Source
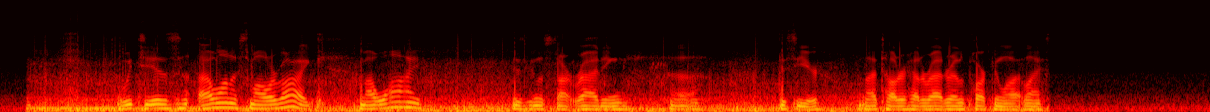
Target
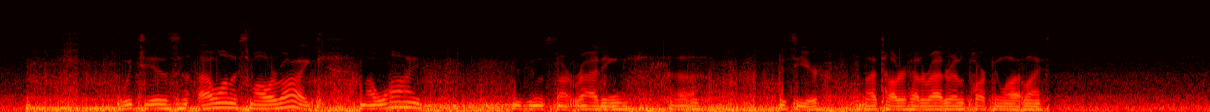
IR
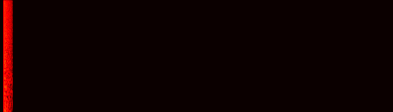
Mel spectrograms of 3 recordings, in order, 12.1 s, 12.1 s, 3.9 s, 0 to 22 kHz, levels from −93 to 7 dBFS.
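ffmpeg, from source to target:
-filter_complex "[0:a]asplit=3[link_01][link_02][link_03];[link_01]afade=type=out:start_time=3.61:duration=0.02[link_04];[link_02]equalizer=frequency=250:width_type=o:width=0.54:gain=10,afade=type=in:start_time=3.61:duration=0.02,afade=type=out:start_time=5.86:duration=0.02[link_05];[link_03]afade=type=in:start_time=5.86:duration=0.02[link_06];[link_04][link_05][link_06]amix=inputs=3:normalize=0,acompressor=threshold=-39dB:ratio=12,alimiter=level_in=12.5dB:limit=-24dB:level=0:latency=1:release=328,volume=-12.5dB,volume=7dB"

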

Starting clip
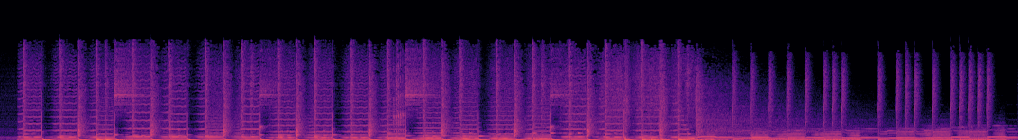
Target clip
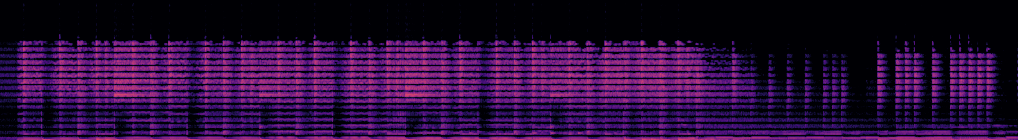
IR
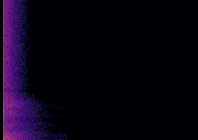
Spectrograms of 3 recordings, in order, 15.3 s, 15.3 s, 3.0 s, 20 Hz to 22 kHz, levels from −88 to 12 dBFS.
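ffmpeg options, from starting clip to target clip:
-filter_complex "[0:a]asettb=1/sr,asplit=3[link_01][link_02][link_03];[link_01]atrim=end=11.254[link_04];[link_02]atrim=start=11.25:end=12.99,asetpts=PTS-STARTPTS,afade=type=in:duration=0.004:curve=qsin,afade=type=out:start_time=1.736:duration=0.004:curve=qsin,acrossover=split=390 6000:gain=0.0708 1 0.0631[link_05][link_06][link_07];[link_05][link_06][link_07]amix=inputs=3:normalize=0[link_08];[link_03]atrim=start=12.986[link_09];[link_04][link_08]acrossfade=duration=0.004:curve1=hsin:curve2=qsin[link_10];[link_10][link_09]acrossfade=duration=0.004:curve1=qsin:curve2=hsin,aexciter=amount=13.2:drive=3.9:freq=6700,afftfilt=real='re*eq(mod(floor(b*sr/1024/500),2),0)':imag='im*eq(mod(floor(b*sr/1024/500),2),0)':win_size=1024:overlap=0.75,volume=-8.5dB"

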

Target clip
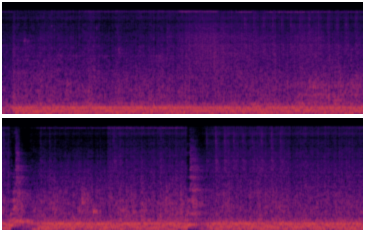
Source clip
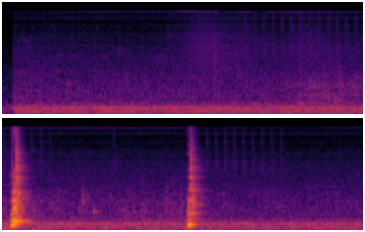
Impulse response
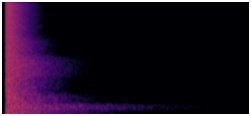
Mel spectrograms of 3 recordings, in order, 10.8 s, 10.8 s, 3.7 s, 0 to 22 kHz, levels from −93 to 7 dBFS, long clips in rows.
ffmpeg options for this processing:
-filter_complex "[0:a]acompressor=threshold=-42dB:ratio=8,alimiter=level_in=19.5dB:limit=-24dB:level=0:latency=1:release=13,volume=-19.5dB,asettb=1/sr,asplit=3[link_01][link_02][link_03];[link_01]atrim=end=5.674[link_04];[link_02]atrim=start=5.67:end=6.99,asetpts=PTS-STARTPTS,afade=type=in:duration=0.004:curve=qsin,afade=type=out:start_time=1.316:duration=0.004:curve=qsin,bass=frequency=250:gain=1,treble=frequency=4000:gain=-6[link_05];[link_03]atrim=start=6.986[link_06];[link_04][link_05]acrossfade=duration=0.004:curve1=hsin:curve2=qsin[link_07];[link_07][link_06]acrossfade=duration=0.004:curve1=qsin:curve2=hsin,volume=11.5dB"

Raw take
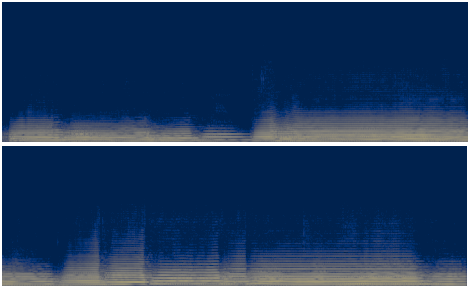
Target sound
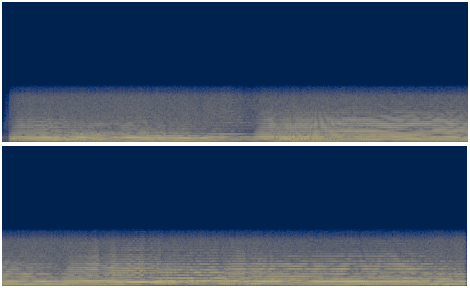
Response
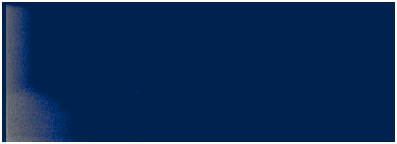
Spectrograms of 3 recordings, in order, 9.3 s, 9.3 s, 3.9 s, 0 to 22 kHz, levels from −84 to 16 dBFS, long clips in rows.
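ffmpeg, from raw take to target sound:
-filter_complex "[0:a]aeval=exprs='sgn(val(0))*max(abs(val(0))-0.00335,0)':channel_layout=same,aexciter=amount=4.5:drive=6.6:freq=2400,aresample=16000,aresample=44100,acompressor=threshold=-22dB:ratio=6,equalizer=frequency=660:width=0.74:gain=8.5,bandreject=frequency=49.9:width_type=h:width=4,bandreject=frequency=99.8:width_type=h:width=4,bandreject=frequency=149.7:width_type=h:width=4,bandreject=frequency=199.6:width_type=h:width=4,bandreject=frequency=249.5:width_type=h:width=4,bandreject=frequency=299.4:width_type=h:width=4,bandreject=frequency=349.3:width_type=h:width=4,bandreject=frequency=399.2:width_type=h:width=4,bandreject=frequency=449.1:width_type=h:width=4,bandreject=frequency=499:width_type=h:width=4,bandreject=frequency=548.9:width_type=h:width=4,bandreject=frequency=598.8:width_type=h:width=4,bandreject=frequency=648.7:width_type=h:width=4,bandreject=frequency=698.6:width_type=h:width=4,bandreject=frequency=748.5:width_type=h:width=4,bandreject=frequency=798.4:width_type=h:width=4,bandreject=frequency=848.3:width_type=h:width=4,bandreject=frequency=898.2:width_type=h:width=4,bandreject=frequency=948.1:width_type=h:width=4,bandreject=frequency=998:width_type=h:width=4,bandreject=frequency=1047.9:width_type=h:width=4,bandreject=frequency=1097.8:width_type=h:width=4,bandreject=frequency=1147.7:width_type=h:width=4,bandreject=frequency=1197.6:width_type=h:width=4,bandreject=frequency=1247.5:width_type=h:width=4,bandreject=frequency=1297.4:width_type=h:width=4,bandreject=frequency=1347.3:width_type=h:width=4,bandreject=frequency=1397.2:width_type=h:width=4,bandreject=frequency=1447.1:width_type=h:width=4,bandreject=frequency=1497:width_type=h:width=4,bandreject=frequency=1546.9:width_type=h:width=4,bandreject=frequency=1596.8:width_type=h:width=4,bandreject=frequency=1646.7:width_type=h:width=4,bandreject=frequency=1696.6:width_type=h:width=4,bandreject=frequency=1746.5:width_type=h:width=4,bandreject=frequency=1796.4:width_type=h:width=4,bandreject=frequency=1846.3:width_type=h:width=4,bandreject=frequency=1896.2:width_type=h:width=4,asplit=2[link_01][link_02];[link_02]aecho=0:1:170|323|460.7|584.6|696.2:0.631|0.398|0.251|0.158|0.1[link_03];[link_01][link_03]amix=inputs=2:normalize=0,adynamicequalizer=threshold=0.0224:dfrequency=2100:dqfactor=0.7:tfrequency=2100:tqfactor=0.7:attack=5:release=100:ratio=0.375:range=3:mode=boostabove:tftype=highshelf,volume=2.5dB"

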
